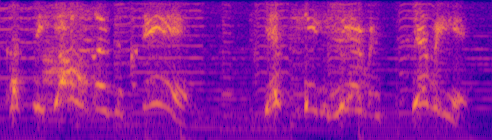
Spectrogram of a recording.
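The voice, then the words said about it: Yelling. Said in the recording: “why are you yelling?”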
